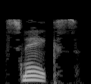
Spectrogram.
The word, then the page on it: snakes: British English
